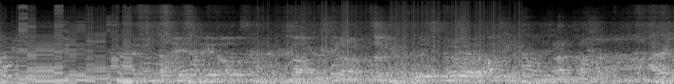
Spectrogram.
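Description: From about 0.02 to 1.35 s there's robotic sound from repeated short buffers: a rigid, metallic buzz near 66.7 Hz. It's likely that audio arrived too seldom and short chunks were looped, fitting roughly 15 ms buffers, with most of the real sound skipped.

Then from 2.54 to 5.24 s comes buffer tearing, a steady rattle at 50 Hz, which points to a 20 ms period. The writer and reader of the ring buffer have slipped, so a small slice of each period holds audio from a few tens of milliseconds earlier, with hard joins either side.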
